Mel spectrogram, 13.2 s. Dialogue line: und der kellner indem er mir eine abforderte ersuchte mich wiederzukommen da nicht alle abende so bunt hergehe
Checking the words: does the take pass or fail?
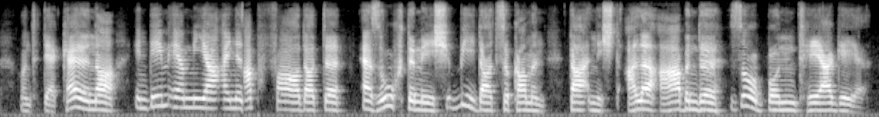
pass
